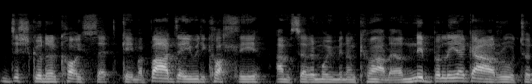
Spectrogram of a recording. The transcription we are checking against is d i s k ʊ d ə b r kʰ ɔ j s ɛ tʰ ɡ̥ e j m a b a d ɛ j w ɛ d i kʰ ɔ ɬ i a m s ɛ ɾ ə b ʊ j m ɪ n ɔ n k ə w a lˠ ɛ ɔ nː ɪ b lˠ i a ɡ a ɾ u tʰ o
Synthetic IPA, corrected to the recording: d ɪ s k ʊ d ə r kʰ ɔ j s ɛ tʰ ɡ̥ e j m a b a d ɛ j w ɛ d i kʰ ɔ ɬ i a m s ɛ ɾ ə m ʊ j m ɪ n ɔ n kʰ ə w a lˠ ɛ ɔ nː ɪ b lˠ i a ɡ a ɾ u tʰ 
